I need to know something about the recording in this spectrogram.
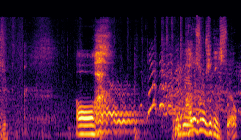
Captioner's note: long sigh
